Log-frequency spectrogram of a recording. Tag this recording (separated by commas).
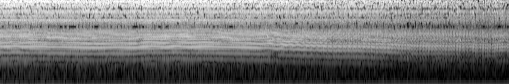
Engine, Medium engine (mid frequency)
